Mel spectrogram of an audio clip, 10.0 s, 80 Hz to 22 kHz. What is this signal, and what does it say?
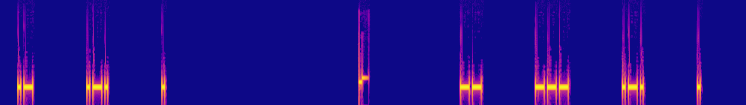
Morse code, heard as a keyed tone, about 30 wpm, spaced as for 10 wpm, 700 Hz. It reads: ARE MORE
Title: 6x Character Spacing - Top 200 Words - 30wpm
